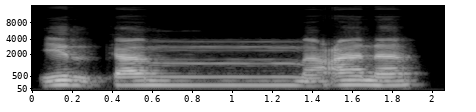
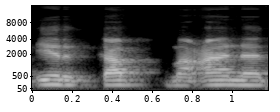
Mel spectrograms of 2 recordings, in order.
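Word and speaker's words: ارْكَبْ مَعَنَا: Irkam ma'ana. Bacanya bukan irkab ma'ana tapi irkam ma'ana.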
